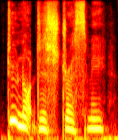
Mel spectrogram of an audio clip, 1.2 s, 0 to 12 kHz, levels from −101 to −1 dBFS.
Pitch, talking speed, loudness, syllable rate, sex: 205 Hz, 205 wpm, -15 LUFS, 5.1 syllables/s, female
